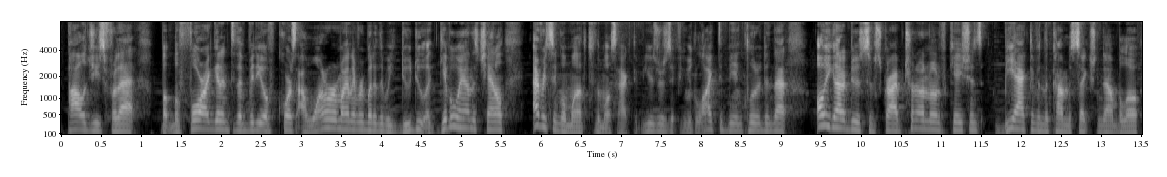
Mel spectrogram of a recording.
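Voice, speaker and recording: A man's voice: a little high, expressive, rapid-fire, a bit bright, soft background music. A man hosting a casual gaming commentary video, sounding nasal from a cold and rambling with lots of fillers and restarts. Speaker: gaming YouTuber host.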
